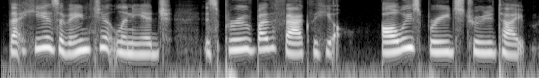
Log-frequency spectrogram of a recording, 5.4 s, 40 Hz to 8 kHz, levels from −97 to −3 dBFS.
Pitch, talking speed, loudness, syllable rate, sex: 250 Hz, 200 wpm, -18 LUFS, 5.6 syllables/s, female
